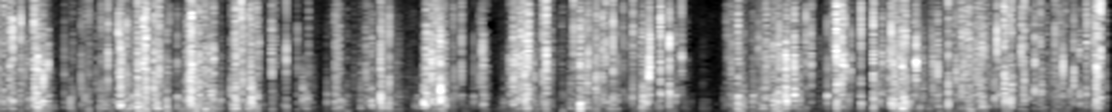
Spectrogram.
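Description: A thin, flexible sheet of clear ridged plastic packaging is held in both hands and crinkled and pressed with the fingertips. It gives dense, continuous crackling and crinkling bursts that are bright and high, with almost no low end, pausing briefly near the middle before resuming.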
